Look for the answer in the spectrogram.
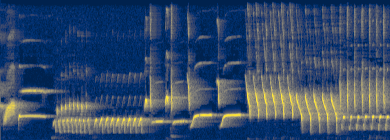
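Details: Yellow domestic canary song beginning with pure whistled notes and short glides, moving into a low rolling trill, then a bright, very fast high trill that drops into a rattling lower roll.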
